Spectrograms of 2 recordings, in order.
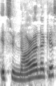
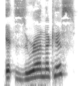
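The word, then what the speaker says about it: Itazura na Kiss: It's not Itsunara na Kiss. It's Itzura na Kiss.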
